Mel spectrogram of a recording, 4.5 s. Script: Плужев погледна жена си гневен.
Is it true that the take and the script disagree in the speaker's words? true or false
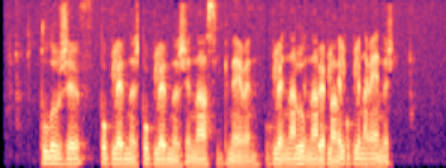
true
